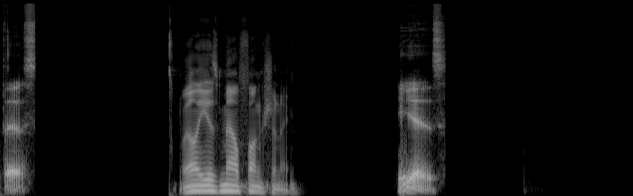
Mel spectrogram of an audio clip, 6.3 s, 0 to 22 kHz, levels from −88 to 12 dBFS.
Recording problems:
none

